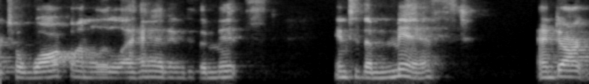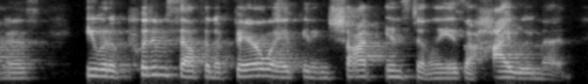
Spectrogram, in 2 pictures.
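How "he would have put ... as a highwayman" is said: ordinary delivery, nothing marked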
